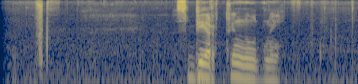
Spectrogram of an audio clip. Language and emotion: Russian, angry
